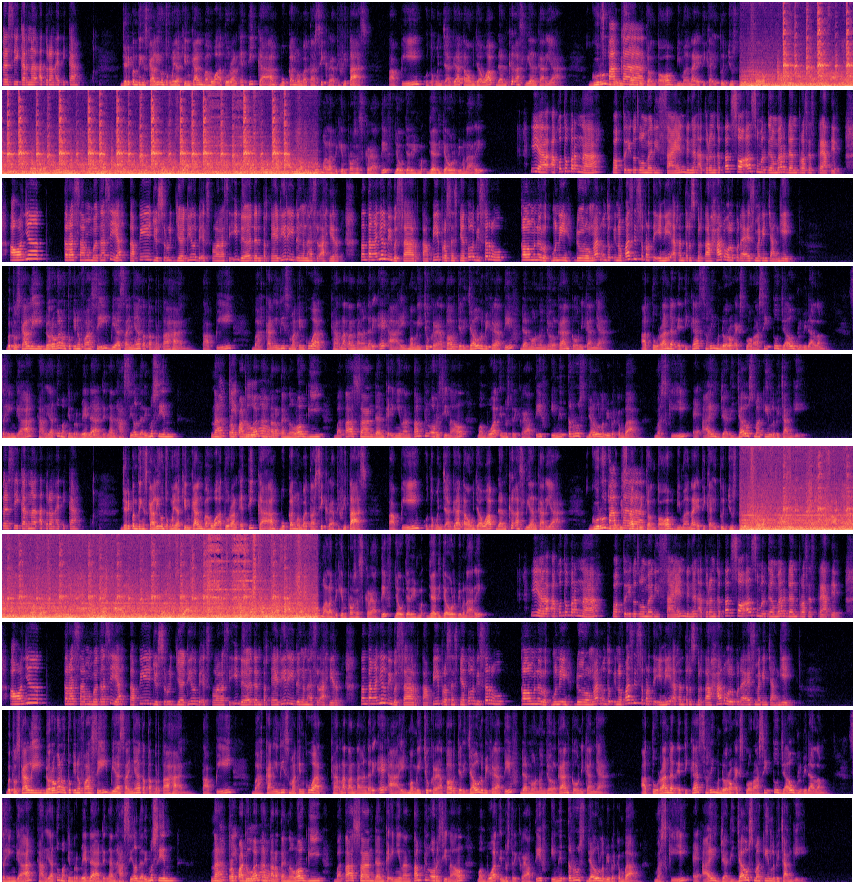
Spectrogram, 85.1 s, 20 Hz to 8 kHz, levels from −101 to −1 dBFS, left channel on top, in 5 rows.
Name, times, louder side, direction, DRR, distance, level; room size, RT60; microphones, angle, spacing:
voice 1, 0.0-1.5 12.1-12.8 27.6-34.8 35.3-44.0 44.4-49.8 72.4-73.5, left 2 dB, 20° left, 4 dB, 1.4 m, -36 dB
voice 2, 2.4-7.3 7.7-11.2 11.7-16.0 16.4-17.2 17.6-20.9 21.6-26.6 51.1-55.7 56.0-63.2 63.8-67.6 68.0-71.5 72.2-77.3 77.6-80.8 81.1-84.1, right 2 dB, 35° right, 7 dB, 0.8 m, -35 dB
sound 1, 14.7-23.3, right 4 dB, 55° right, 0.4 m, -25 dB
sound 2, 15.4-22.8, left 5 dB, 85° left, 1.2 m, -31 dB
11.0 x 8.0 x 3.0 m, 0.31 s
head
